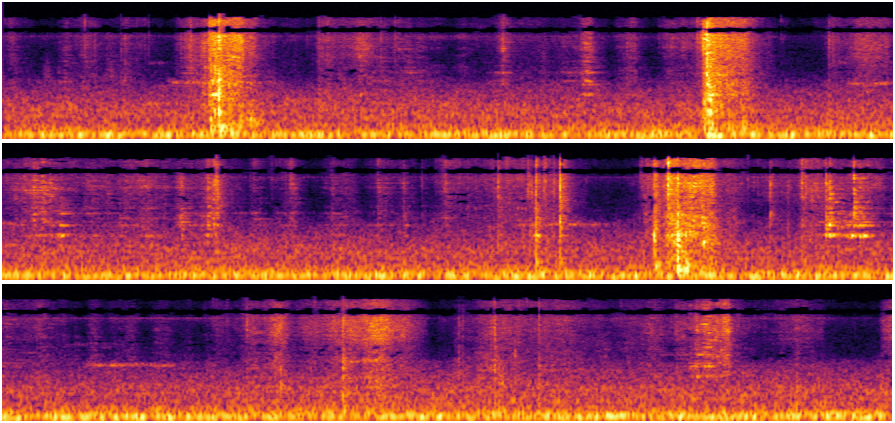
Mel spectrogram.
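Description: Garden shovel blade chopping into dry soil: three short sharp strikes, about a second in, a few seconds later and about eight seconds in, over a steady low hum.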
